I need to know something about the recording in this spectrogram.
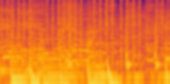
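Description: A rapid series of hammer strikes on a silver band held around a steel mandrel, shaping it into a round collar, heard over background music.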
